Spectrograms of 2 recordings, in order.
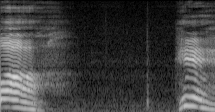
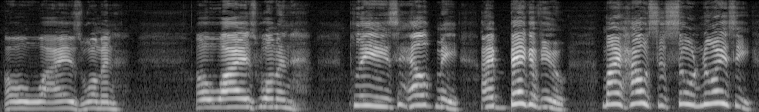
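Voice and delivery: louder, higher pleading to the wise woman; desperate begging; 4 semitones higher, 4 dB louder than usual. Acted. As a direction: beg on your knees for help. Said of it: "dragged himself crawling to the house".

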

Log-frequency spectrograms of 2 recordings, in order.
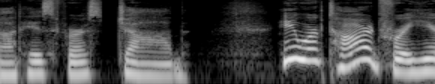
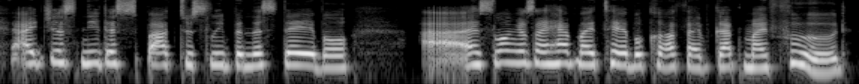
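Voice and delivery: higher-pitched simple lad; pitched-up naive storybook voice; Tony declining; 7 semitones higher, 3 dB louder than usual. Acted. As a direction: politely turn down the invitation.

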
